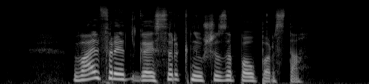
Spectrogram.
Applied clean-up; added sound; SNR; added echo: none; none; none; none.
